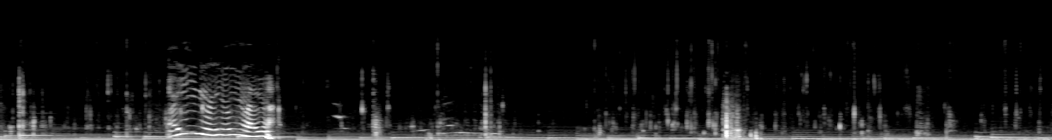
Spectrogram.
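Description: Gentle piano background music, over which a four-week-old kitten gives one high, wavering meow about two seconds in, lasting about a second and dropping in pitch at the end. A fainter mew follows a couple of seconds later, and there is a sharp click near the seven-second mark.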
